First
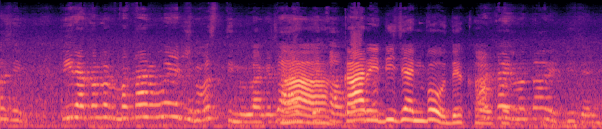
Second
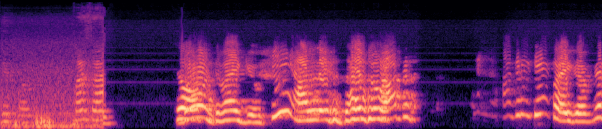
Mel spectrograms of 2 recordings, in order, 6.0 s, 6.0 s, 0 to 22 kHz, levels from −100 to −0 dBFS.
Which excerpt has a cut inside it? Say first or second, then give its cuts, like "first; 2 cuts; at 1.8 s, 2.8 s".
second; 1 cut; at 1.0 s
